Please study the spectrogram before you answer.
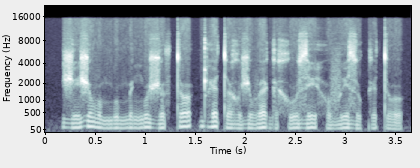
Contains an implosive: no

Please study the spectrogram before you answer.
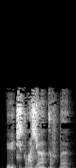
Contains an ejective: no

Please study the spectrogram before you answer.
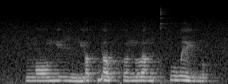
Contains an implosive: no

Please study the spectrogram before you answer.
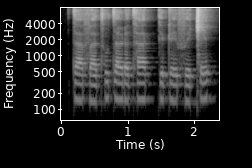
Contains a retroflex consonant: yes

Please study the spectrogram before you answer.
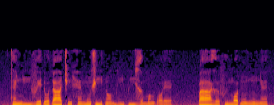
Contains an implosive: yes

